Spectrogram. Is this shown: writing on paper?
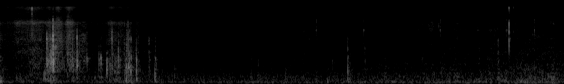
yes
